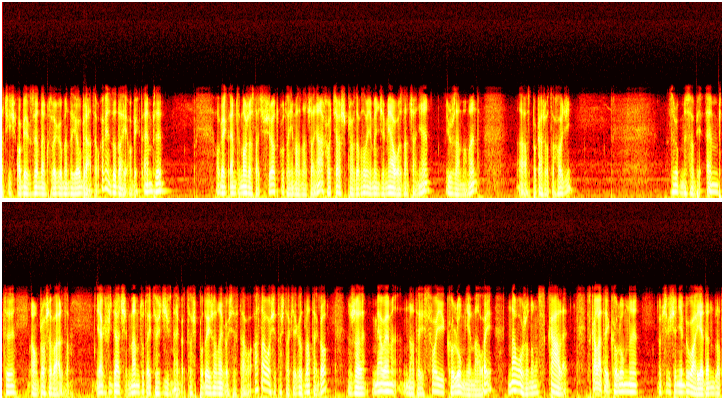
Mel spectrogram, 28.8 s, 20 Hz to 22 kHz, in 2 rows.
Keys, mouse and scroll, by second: 2.2 shift+a, 7.5 middle click, 10.5 right click, 11.9 click, 12.5 click, 13.1 click, 15.5-16.0 scroll down 3, 16.0 middle click, 16.0 scroll down 3, 17.2-18.0 scroll down 7, 18.0 middle click, 20.3 middle click, 21.2-21.9 scroll up 1, 21.9-24.1 scroll up 18, 24.1 middle click, 25.5 middle click.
